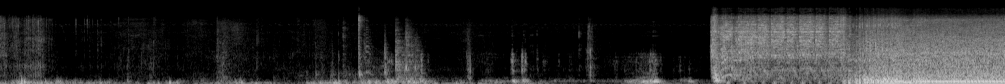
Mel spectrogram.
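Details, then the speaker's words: Cub Cadet zero-turn mower twin-cylinder engine after replacing both ignition coils, one of which had tested weak and intermittent: cranks, catches and settles into a steady, even run with no misfire; sounds a lot better, healthy. "that sounds a lot better"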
